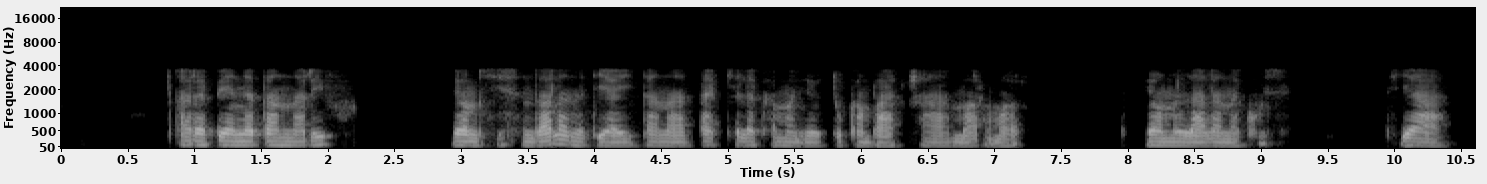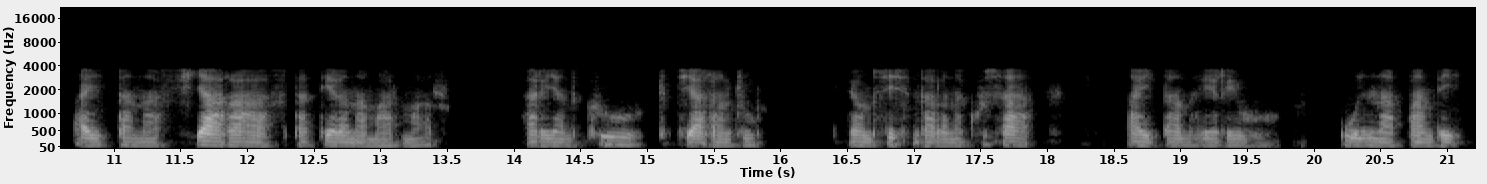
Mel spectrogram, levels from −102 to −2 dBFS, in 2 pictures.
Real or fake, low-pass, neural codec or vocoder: fake; 3.6 kHz; vocoder, 22.05 kHz, 80 mel bands, WaveNeXt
